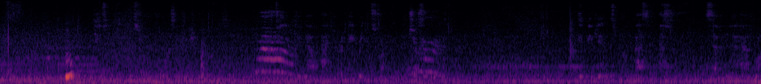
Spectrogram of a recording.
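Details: Indoor Burmese cat that wants to go and wake the baby meows twice, two clear arching, drawn-out mews a few seconds apart, over a steady low household hum.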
